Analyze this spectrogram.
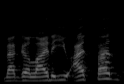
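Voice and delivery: ordinary talk, nothing marked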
